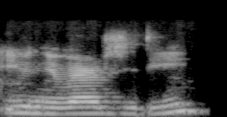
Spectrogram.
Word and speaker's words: university: An uncle, but a university. The you at the beginning of university sound like you.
